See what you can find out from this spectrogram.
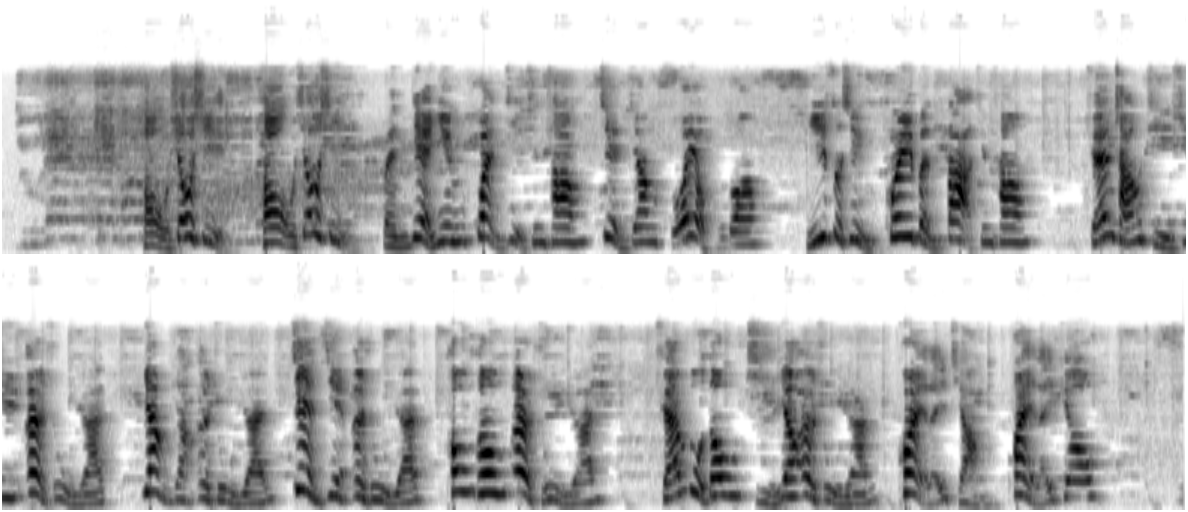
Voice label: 促销类

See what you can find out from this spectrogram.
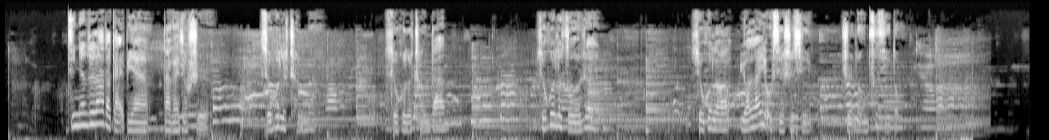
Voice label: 旁白

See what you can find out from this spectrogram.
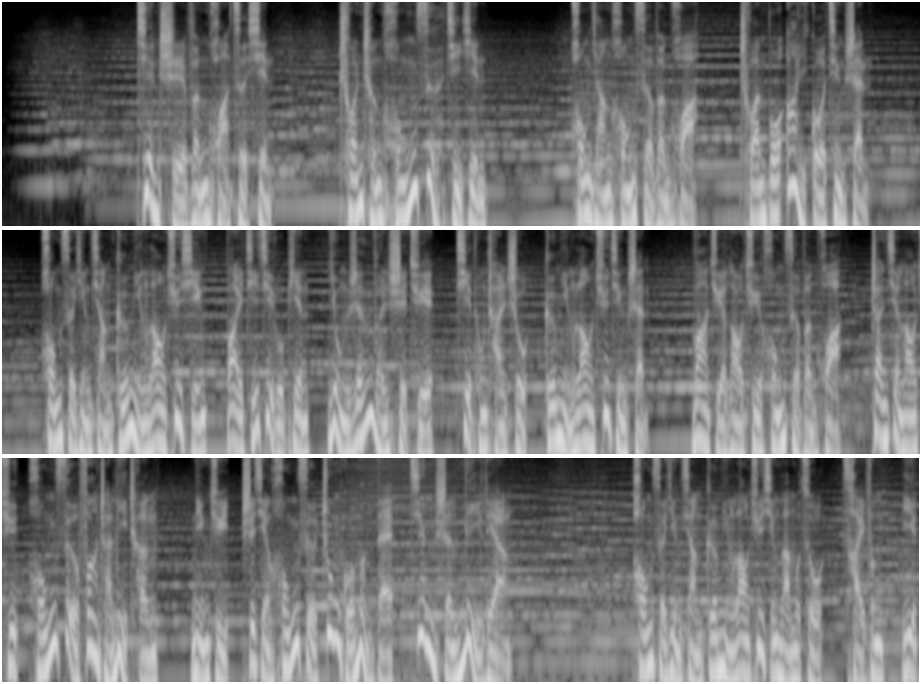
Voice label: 大气沉稳专题; 红色映像

